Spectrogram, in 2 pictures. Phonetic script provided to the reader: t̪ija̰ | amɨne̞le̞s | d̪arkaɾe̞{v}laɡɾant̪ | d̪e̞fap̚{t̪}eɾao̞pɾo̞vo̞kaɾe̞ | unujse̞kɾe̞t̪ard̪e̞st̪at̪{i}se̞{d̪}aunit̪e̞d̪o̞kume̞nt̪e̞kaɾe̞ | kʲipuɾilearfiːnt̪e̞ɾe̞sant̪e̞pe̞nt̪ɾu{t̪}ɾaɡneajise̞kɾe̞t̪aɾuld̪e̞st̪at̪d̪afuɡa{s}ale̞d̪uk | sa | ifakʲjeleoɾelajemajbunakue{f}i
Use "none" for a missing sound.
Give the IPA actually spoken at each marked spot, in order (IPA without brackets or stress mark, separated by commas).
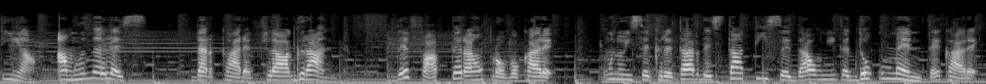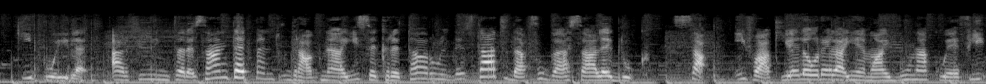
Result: f, t̪, i, d̪, d̪, s, f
